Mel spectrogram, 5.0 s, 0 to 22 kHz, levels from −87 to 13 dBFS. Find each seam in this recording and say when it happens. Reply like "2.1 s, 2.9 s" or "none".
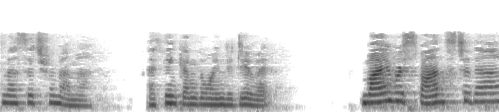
1.3 s, 3.5 s

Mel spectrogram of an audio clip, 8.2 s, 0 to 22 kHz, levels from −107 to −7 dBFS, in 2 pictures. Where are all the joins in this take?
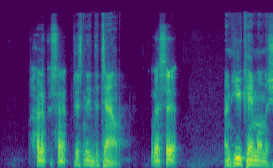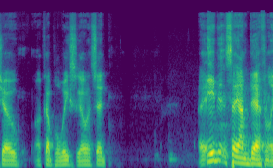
1.0 s, 3.4 s, 7.2 s

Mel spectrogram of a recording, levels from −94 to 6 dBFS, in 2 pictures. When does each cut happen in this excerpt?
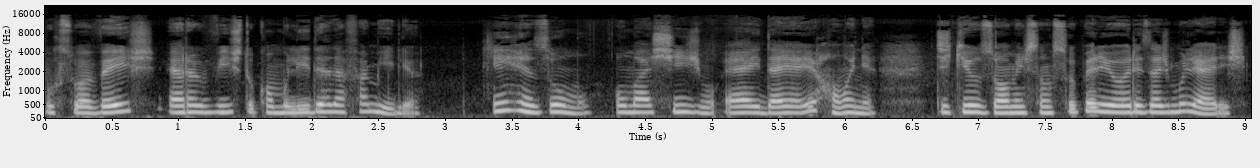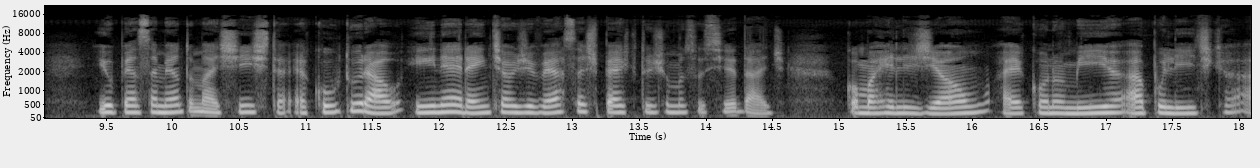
3.2 s

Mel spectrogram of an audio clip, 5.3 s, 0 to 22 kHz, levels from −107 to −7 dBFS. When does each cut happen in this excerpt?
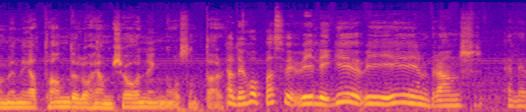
2.2 s

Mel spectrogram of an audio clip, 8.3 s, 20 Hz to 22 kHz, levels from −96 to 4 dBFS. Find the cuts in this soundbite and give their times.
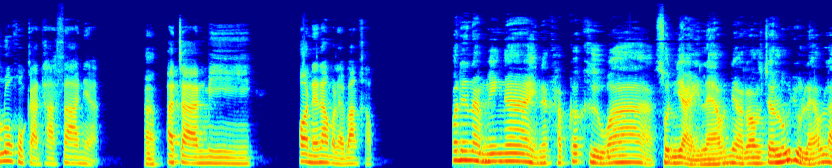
none

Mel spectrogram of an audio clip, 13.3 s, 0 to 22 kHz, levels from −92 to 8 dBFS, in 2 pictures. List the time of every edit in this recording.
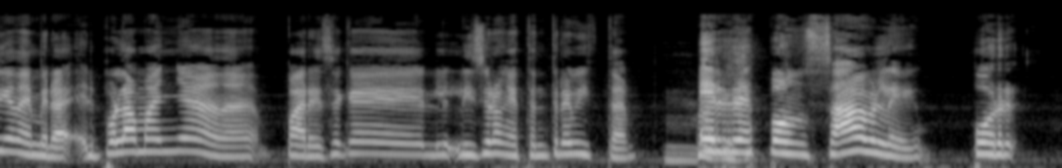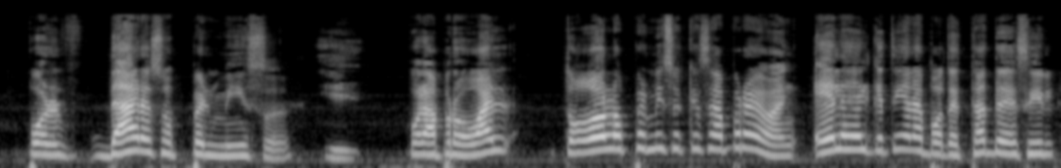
4.4 s, 8.5 s

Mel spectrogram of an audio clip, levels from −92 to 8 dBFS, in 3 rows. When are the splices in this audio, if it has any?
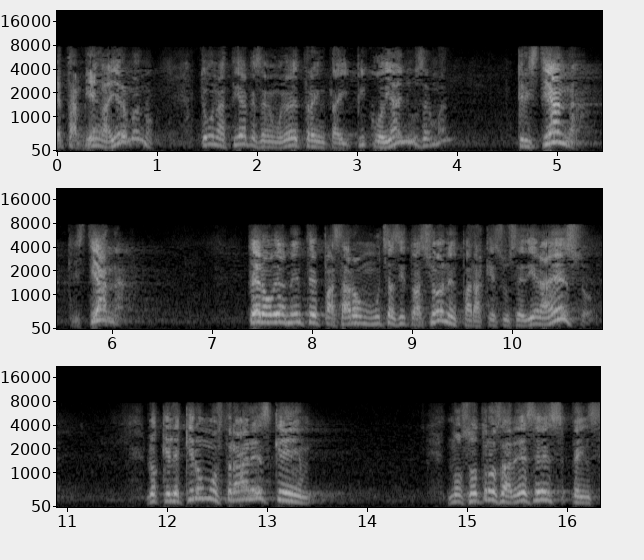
1.3 s

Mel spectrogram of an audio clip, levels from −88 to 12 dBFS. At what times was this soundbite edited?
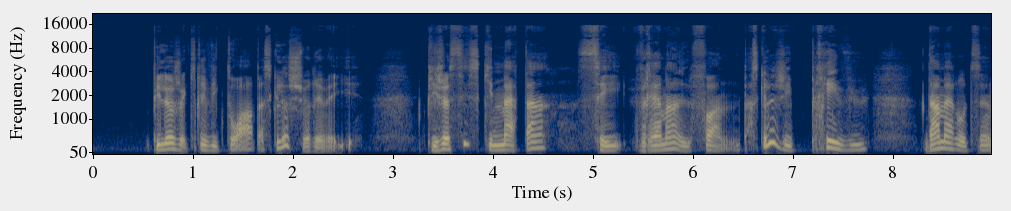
none

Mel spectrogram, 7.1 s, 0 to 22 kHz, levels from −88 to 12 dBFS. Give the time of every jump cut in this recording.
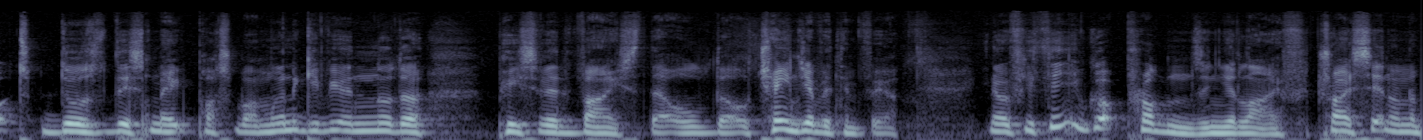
none

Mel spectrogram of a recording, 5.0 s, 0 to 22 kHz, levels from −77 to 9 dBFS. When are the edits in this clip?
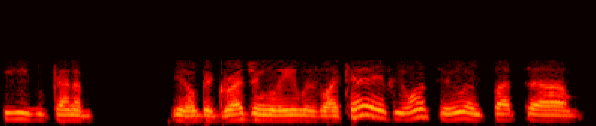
2.8 s

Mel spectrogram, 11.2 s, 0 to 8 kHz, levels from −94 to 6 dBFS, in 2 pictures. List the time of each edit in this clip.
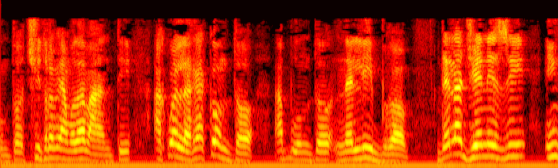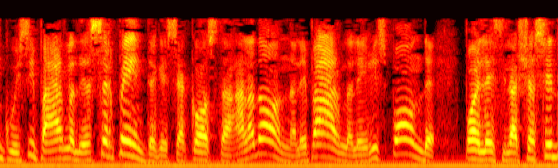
4.4 s

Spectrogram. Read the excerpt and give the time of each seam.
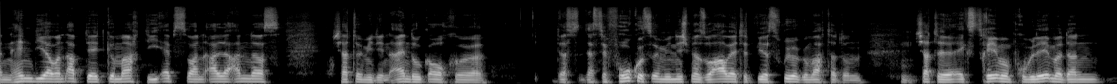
none

